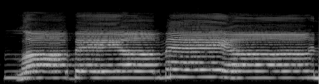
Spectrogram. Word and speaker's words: Labia mea: Okay, ladies, that's close, but this is Diversionary Theater, so we've got to get our pronunciation right. Repeat after me. Labia mia. – Labia mia. – Labia mia. – Labia mea. – And now this time just Francis. Labia mea.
